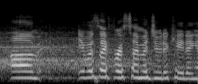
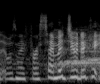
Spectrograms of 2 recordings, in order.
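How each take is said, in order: First: Raised voice. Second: Said in the usual way. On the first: Real, not acted. Repeats the line over the cheering.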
